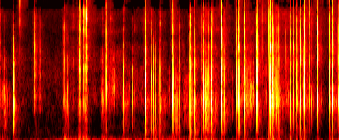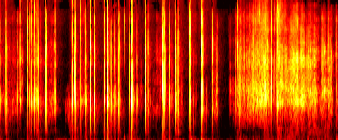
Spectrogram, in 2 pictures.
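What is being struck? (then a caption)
Textured plastic pill container. Long nails tap and scratch a textured plastic Tums antacid container. Rapid, crisp clicking taps with dry crackling run through most of the clip, ending in a steady rasping scratch over the final second.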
